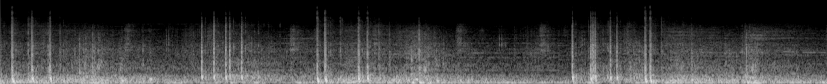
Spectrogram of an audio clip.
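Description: Aerial fireworks display: shells bursting in clusters of sharp bangs and crackles every second or two, over a continuous low din.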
